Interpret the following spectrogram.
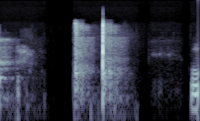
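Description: A brief rustle, then a single sharp click close to the microphone about a second in, as a head-worn microphone is handled.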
